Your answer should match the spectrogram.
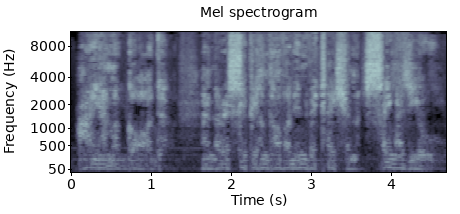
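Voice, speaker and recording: An actor playing a proud, wary god in a video game cutscene, speaking in a grave, formal, gravelly voice. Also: male voice, extremely low pitch, animated, normal speed, very noisy. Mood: grave, reproving. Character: proud, wary male god, defiant and reasoning.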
